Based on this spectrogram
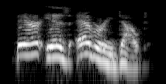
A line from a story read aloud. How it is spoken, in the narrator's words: he shouted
